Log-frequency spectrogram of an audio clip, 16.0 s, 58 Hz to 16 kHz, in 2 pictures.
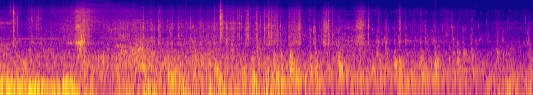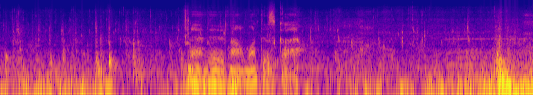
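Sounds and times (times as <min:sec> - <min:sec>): wind on microphone: 0:00.0 - 0:06.6, 0:13.2 - 0:15.9.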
